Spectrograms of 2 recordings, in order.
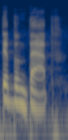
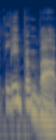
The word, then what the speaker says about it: bibimbap: mentioned on the last iOS Today podcast is bibimbap. Bibimbap. Looks good. I'll take 2. But I said bibimbap. You said bibimbap? It's bibimbap.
